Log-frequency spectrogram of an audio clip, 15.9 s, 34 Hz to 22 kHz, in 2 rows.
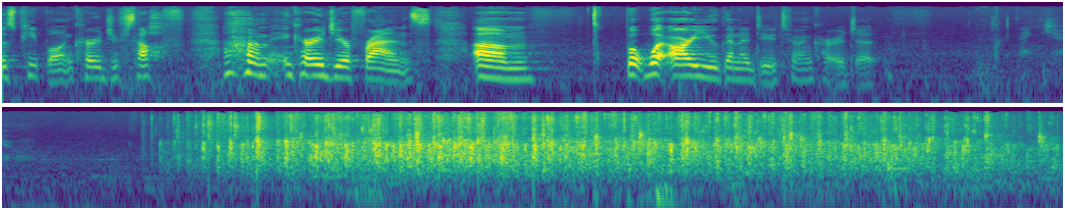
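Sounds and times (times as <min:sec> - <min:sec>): audience applause: 0:09.0 - 0:15.9.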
